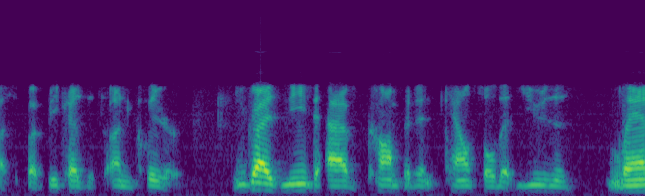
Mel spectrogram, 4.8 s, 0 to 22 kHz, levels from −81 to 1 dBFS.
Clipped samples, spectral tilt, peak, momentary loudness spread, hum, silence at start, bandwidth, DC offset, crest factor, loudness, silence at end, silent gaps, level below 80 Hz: under 0.1%; -7 dB/octave; 0 dBFS; 18 LU; none; 0 s; 3.9 kHz; under 0.1%; 22 dB; -22 LUFS; 0 s; none; -74 dBFS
